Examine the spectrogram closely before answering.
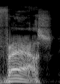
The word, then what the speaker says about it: Voss: I always pronounce that Hamish Voss. And he said, it's Vass. Hamish Vass.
